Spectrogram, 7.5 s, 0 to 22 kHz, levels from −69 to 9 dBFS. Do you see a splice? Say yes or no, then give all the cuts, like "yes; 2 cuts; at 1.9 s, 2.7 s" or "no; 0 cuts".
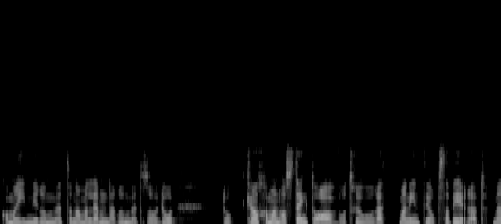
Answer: no; 0 cuts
